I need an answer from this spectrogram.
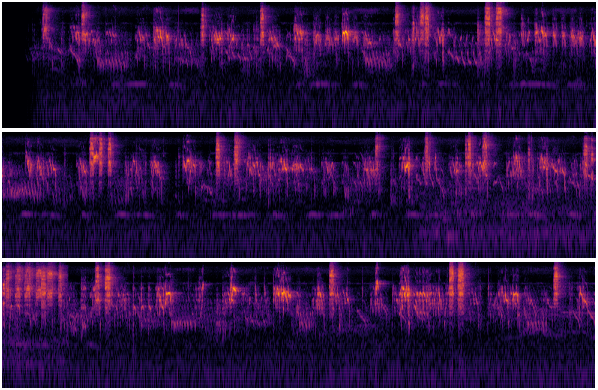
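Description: Birds chirping and tweeting, many short calls overlapping in a busy chorus.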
